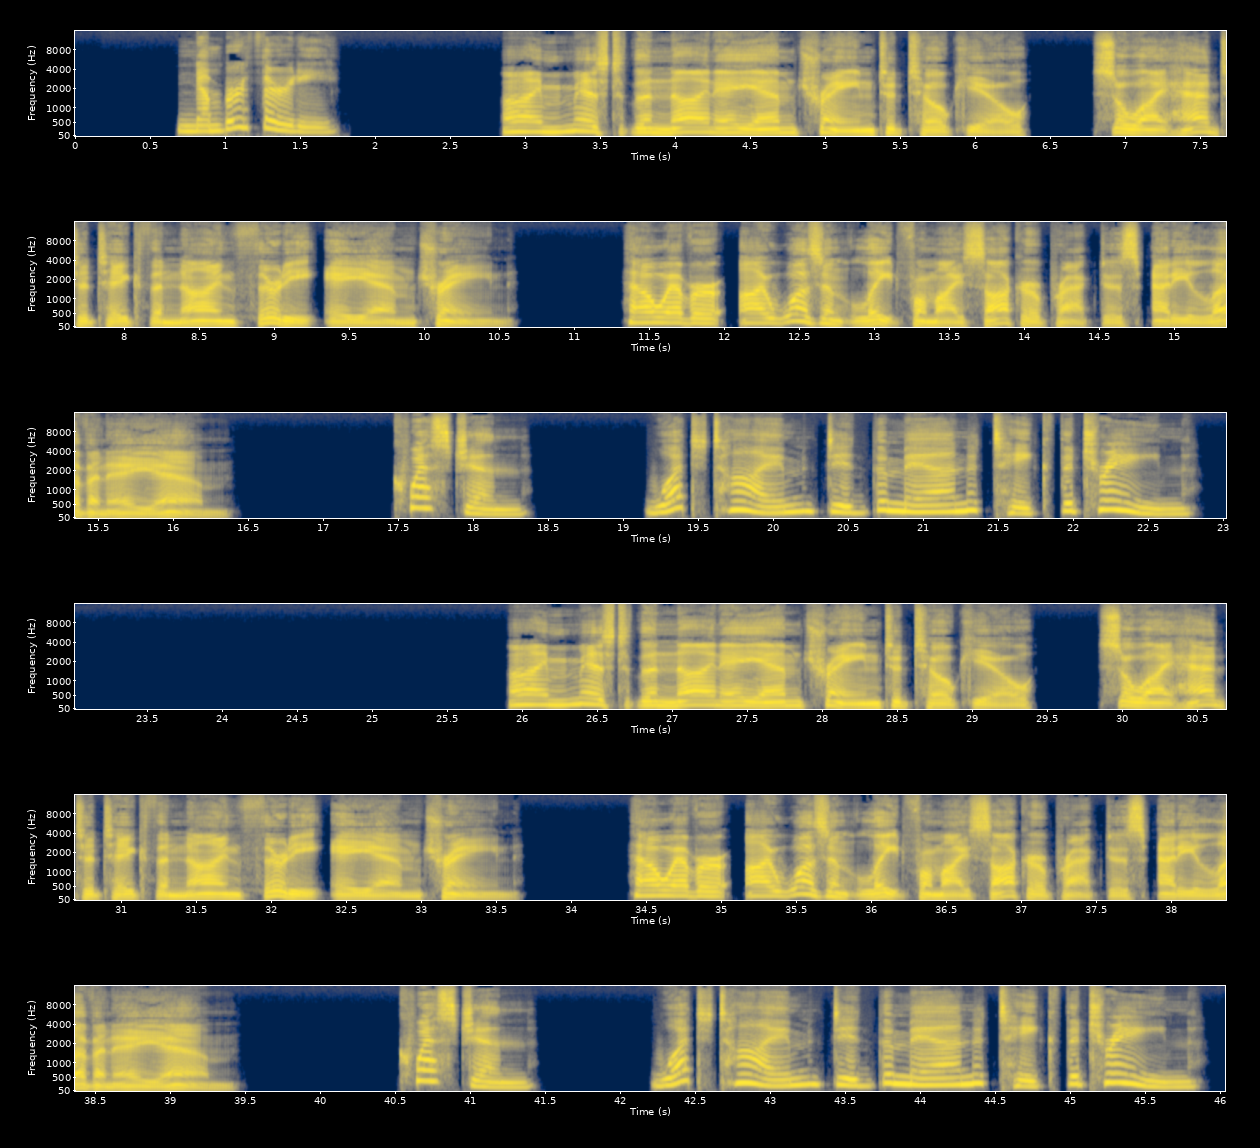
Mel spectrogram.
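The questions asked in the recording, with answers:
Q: What time did the man take the train?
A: 9:30 a.m.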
